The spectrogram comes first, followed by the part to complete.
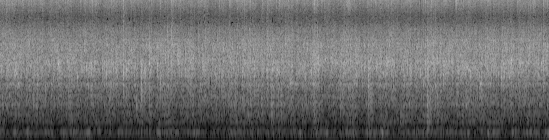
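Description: Meat frying in oil in a frying pan: a steady sizzle with scattered small crackles.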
